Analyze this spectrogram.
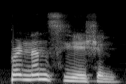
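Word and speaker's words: pronunciation: पर इसको पर उन्हीं बोलना बल्कि वैसे बनेंगे प्रनंसीएशन प्रनंसीएशन आफ के थ्रू न न न न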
